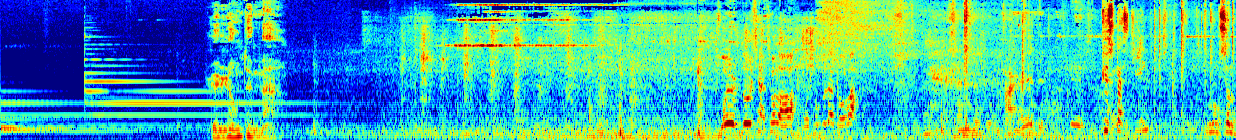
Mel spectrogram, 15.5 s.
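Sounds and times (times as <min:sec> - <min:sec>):
speech: 0:02.6 - 0:03.6, 0:09.0 - 0:10.9, 0:11.6 - 0:15.4
train rolling along rails: 0:04.6 - 0:13.7.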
